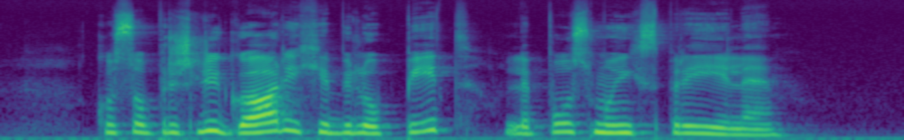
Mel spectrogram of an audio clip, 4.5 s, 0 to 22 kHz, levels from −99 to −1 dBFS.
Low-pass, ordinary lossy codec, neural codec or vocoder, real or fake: none; none; none; real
